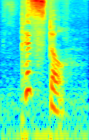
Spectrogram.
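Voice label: "pistol", American English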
